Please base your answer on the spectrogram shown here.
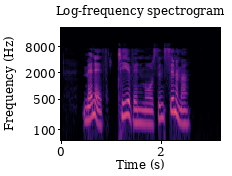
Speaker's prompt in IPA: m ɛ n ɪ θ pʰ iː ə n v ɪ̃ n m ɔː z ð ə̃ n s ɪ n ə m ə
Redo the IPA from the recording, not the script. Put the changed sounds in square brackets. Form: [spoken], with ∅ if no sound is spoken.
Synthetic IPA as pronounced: m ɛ n ɪ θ [tʰ] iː ə [∅] v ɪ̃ n m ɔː z ð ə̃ n s ɪ n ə m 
